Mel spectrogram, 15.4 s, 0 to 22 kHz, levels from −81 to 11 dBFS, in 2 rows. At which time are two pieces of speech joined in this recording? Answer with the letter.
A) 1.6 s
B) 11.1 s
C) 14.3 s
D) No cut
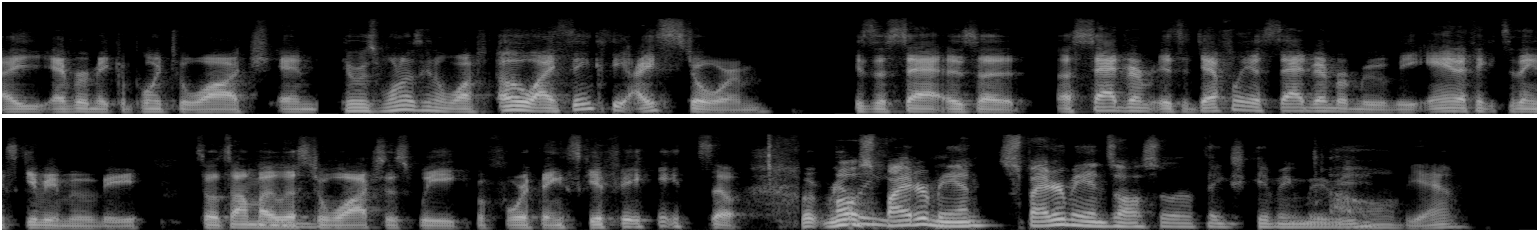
A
